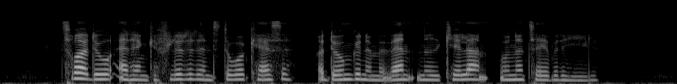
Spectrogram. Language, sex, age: Danish, female, 21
